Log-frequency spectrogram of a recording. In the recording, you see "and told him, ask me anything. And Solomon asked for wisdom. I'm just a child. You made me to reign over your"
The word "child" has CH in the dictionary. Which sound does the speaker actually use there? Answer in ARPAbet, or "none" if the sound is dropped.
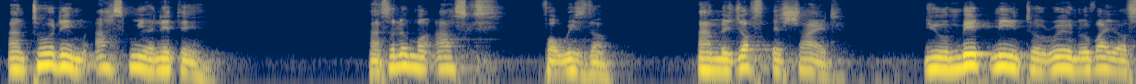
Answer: SH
